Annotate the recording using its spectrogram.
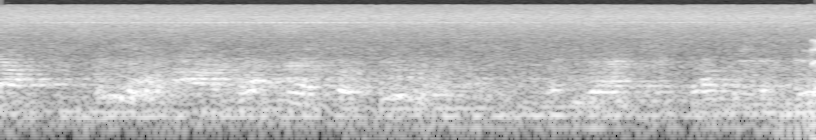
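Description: Steady background noise of race-track broadcast audio, with faint, indistinct voices underneath.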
